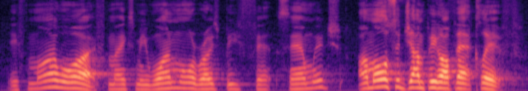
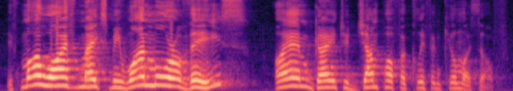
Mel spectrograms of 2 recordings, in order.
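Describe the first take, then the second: First: Said in the usual way. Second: Loud, higher mock despair; hammed-up loud threat; exasperated outburst. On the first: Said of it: "And he says". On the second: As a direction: rant like a man fed up with sandwiches. Husband's joke complaint about sandwiches.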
